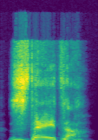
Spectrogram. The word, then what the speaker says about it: zeta: wait what yeah yeah now I'm gonna let you say Zeta and we're going to pronounce it with a zed z right but you got to realize this is a combination of two letters right D and S right oh God God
